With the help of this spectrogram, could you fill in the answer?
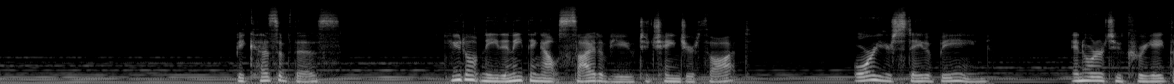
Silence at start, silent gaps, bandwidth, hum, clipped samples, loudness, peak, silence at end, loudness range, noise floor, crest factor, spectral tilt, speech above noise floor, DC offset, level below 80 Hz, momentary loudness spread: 0 s; none; 15 kHz; none; under 0.1%; -28 LUFS; -12 dBFS; 0 s; 7 LU; -49 dBFS; 16 dB; -5.5 dB/octave; 23 dB; under 0.1%; -48 dBFS; 20 LU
